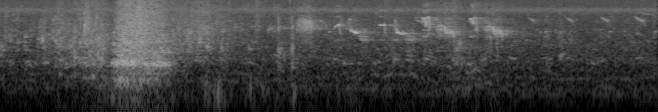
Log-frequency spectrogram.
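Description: Birds chirping, with short falling calls repeated a few times a second. About a second in there is a brief burst of rushing noise, the loudest sound.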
